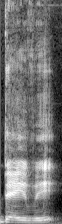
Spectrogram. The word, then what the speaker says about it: D4vd: So D4 VD pronounced David is a 21-year-old American singer songwriter who transitioned from a viral internet sensation to a defendant in a highprofile criminal case.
